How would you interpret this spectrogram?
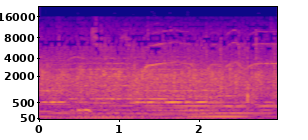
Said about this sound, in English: Her friends gave an applaud.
